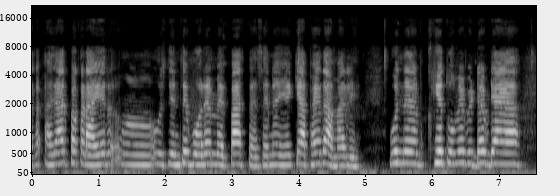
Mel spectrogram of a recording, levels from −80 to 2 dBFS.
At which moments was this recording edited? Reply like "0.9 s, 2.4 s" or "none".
none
